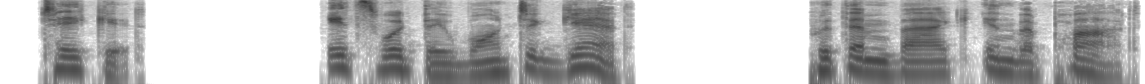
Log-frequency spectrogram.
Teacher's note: the T sound is almost silent but not exactly silent for this the tip of your tongue needs to tou on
